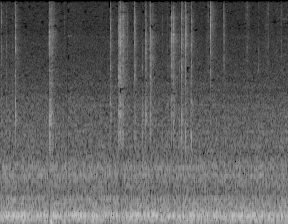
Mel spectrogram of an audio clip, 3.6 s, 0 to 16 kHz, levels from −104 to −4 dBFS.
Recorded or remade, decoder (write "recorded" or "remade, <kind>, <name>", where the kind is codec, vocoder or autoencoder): recorded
